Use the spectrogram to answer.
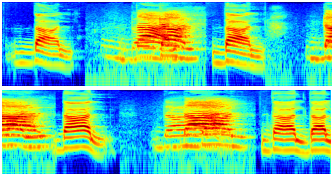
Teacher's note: जुबान की जो नोक है आपने जुबान ऊपर वाले दांतों की जड़ के साथ लगाना है। दाल दाल दाल दाल दाल दाल दाल दाल बोलना है आपने, डाल नहीं।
